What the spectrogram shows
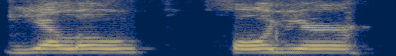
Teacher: It's voiced, it's unaspirated, it's palatal, it's a glide. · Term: palatal glide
